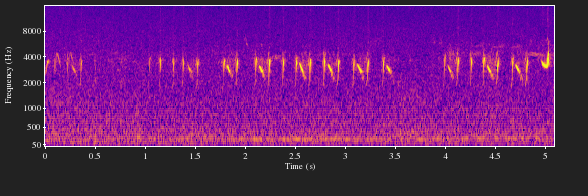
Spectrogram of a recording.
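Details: Bluethroat song: a faint, rapid series of short, repeated, slightly buzzy notes at high pitch, given in quick bursts with brief pauses, ending with a sharp higher note; a low steady hum underneath.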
